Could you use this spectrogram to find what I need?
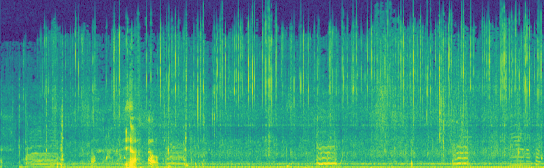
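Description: An electric outboard motor hums steadily.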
